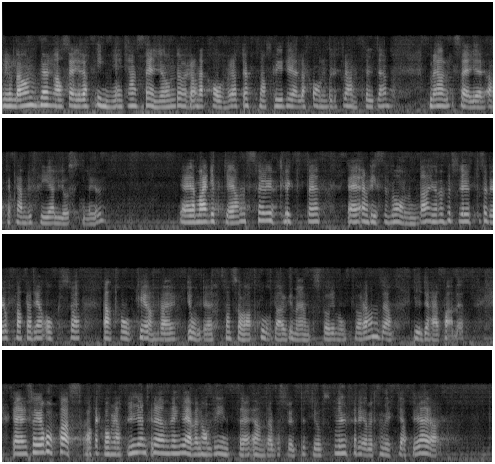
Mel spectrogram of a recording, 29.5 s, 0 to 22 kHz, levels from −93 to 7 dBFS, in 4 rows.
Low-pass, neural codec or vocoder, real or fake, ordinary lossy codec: 7.2 kHz; codec, 16 kHz in and 24 kHz out, 0.6 kbps, FireRedTTS-2 codec; fake; none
